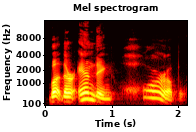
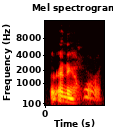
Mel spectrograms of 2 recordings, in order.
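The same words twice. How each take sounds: First: Said in the usual way. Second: "They're ending horribly" repeated much softer, pitch lifted; grieving soft echo of "They're ending horribly". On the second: Shown as a demonstration. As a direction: let "horribly" sink to a near hush.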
